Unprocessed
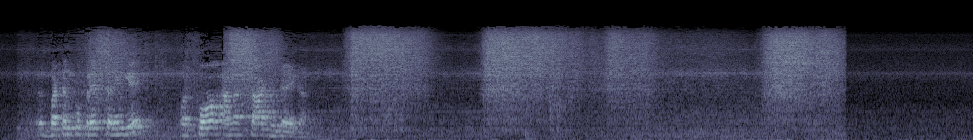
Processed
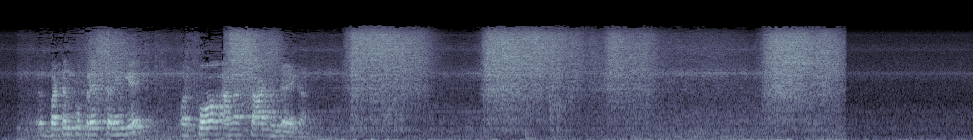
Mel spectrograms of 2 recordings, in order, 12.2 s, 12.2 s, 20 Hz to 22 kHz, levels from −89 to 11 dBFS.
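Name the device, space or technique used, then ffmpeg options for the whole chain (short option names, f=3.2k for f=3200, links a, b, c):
low shelf boost with a cut just above: -af "lowshelf=f=72:g=7.5,equalizer=f=170:t=o:w=0.69:g=-4,volume=7.5dB"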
